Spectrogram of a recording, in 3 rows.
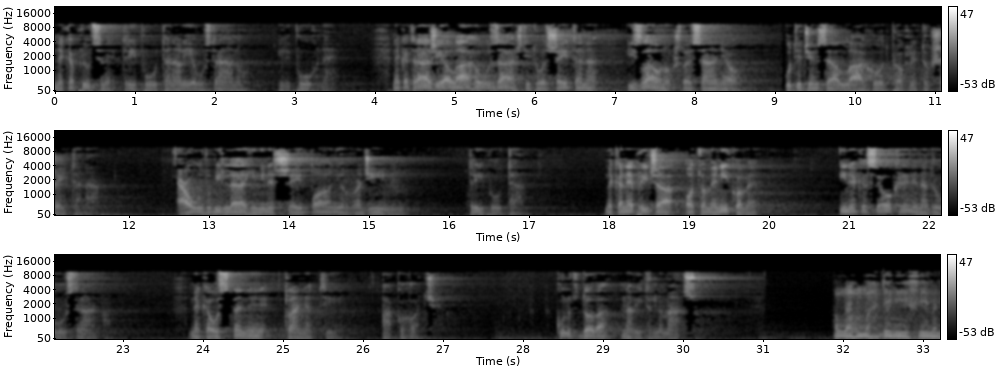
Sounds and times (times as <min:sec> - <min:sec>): Speech: 0:00.0 - 0:11.8, 0:12.5 - 0:15.6, 0:16.2 - 0:17.1, 0:17.9 - 0:20.2, 0:20.9 - 0:23.0, 0:23.8 - 0:27.2, 0:28.4 - 0:30.6, 0:31.8 - 0:33.2.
